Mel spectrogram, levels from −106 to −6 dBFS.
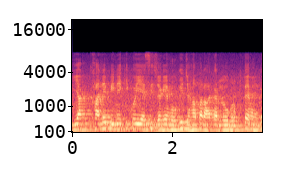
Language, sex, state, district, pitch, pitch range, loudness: Hindi, male, Uttarakhand, Tehri Garhwal, 150 Hz, 140-160 Hz, -14 LUFS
